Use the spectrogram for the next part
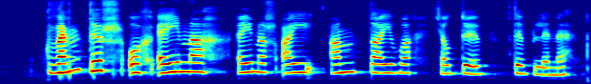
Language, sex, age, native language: Icelandic, female, 11, Icelandic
